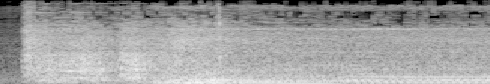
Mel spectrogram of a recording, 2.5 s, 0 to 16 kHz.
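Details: Ford Ranger PX diesel (2.2 or 3.2) after major service and fuel filter change, ignition cycled to prime diesel first: engine fires at once and settles into a smooth, steady idle with no stumble; a healthy start.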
